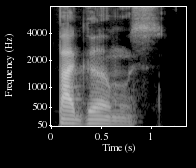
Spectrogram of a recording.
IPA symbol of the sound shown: u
